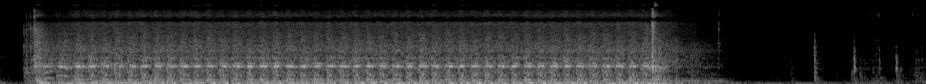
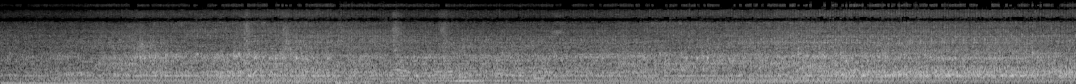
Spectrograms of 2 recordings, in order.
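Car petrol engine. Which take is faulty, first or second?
first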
